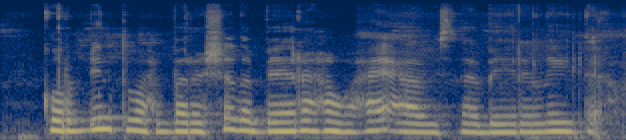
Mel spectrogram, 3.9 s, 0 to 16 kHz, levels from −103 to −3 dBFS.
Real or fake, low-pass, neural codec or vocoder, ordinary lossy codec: real; 14.4 kHz; none; none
